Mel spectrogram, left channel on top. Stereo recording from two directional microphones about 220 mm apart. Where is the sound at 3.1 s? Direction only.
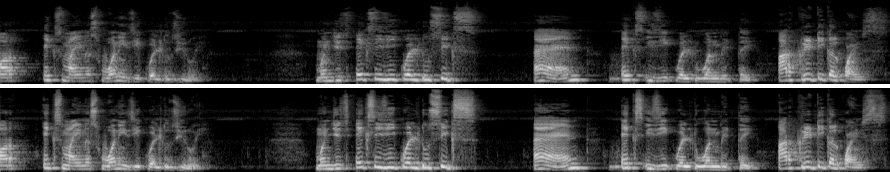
35° right (ahead or behind).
